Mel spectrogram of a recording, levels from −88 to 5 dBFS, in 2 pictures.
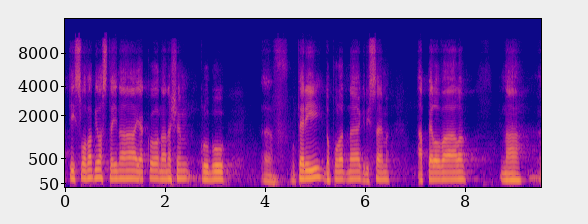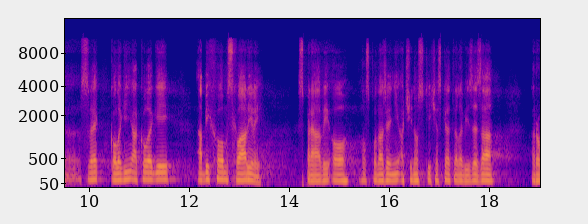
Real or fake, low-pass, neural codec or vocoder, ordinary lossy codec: fake; 10.8 kHz; codec, 24 kHz, 0.9 kbps, DualCodec; Opus, 24 kbps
